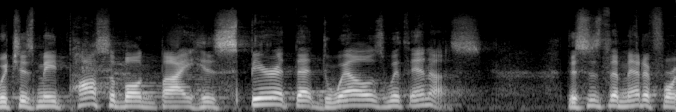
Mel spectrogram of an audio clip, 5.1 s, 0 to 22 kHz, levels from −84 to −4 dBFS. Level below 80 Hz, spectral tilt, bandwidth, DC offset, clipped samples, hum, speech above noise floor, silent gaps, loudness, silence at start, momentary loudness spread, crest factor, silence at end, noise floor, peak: -66 dBFS; -5 dB/octave; 16 kHz; under 0.1%; under 0.1%; none; 30 dB; none; -24 LUFS; 0 s; 10 LU; 18 dB; 0 s; -54 dBFS; -8 dBFS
